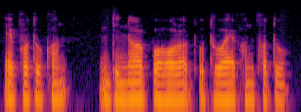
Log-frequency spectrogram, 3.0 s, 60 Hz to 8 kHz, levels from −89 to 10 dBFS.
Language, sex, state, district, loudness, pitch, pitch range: Assamese, male, Assam, Sonitpur, -19 LUFS, 105 Hz, 105-110 Hz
